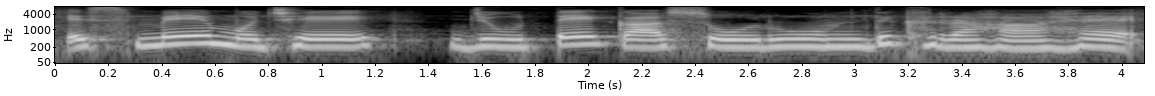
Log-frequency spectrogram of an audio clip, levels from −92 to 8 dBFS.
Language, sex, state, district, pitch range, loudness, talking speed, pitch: Hindi, female, Madhya Pradesh, Katni, 200-230 Hz, -15 LUFS, 115 wpm, 210 Hz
